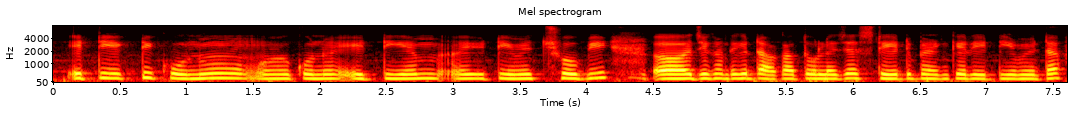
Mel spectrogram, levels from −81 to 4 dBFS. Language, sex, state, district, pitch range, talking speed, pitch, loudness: Bengali, female, West Bengal, Dakshin Dinajpur, 220-235 Hz, 165 wpm, 225 Hz, -18 LUFS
